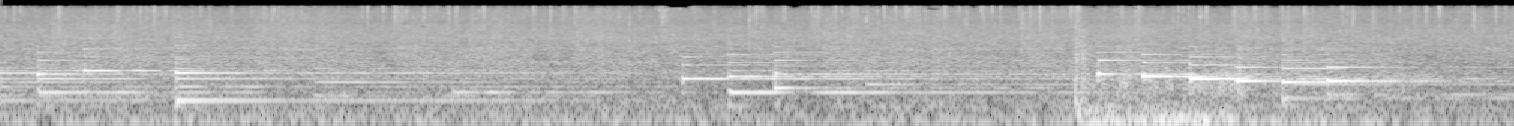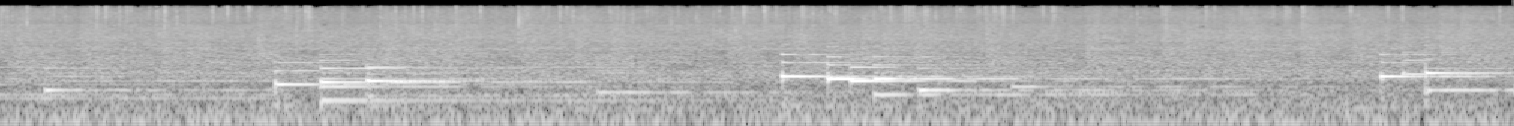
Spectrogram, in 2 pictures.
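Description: Steady rain with slow, soft instrumental music laid over it, single melodic notes that sound and fade. About eleven seconds in there is a brief low rumble of thunder.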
